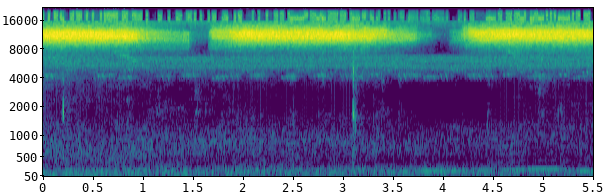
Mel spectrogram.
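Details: In a forest by a farm in Omaha, Nebraska, on the night of 08 03 2021, cicadas keep up a high, buzzing drone broken by two short dips, over a noticeable low-pitched rumble.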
